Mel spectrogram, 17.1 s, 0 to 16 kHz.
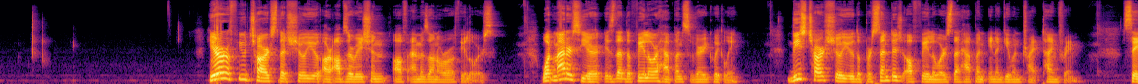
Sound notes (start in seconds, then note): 0.4 remote clicking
